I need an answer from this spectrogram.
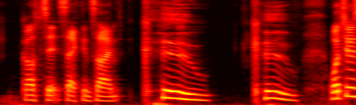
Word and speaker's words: coup: You need to start with a proper k with your mouth open and then coup and then close it.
